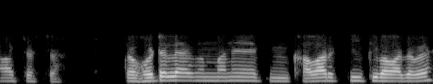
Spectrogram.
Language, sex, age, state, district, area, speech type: Bengali, male, 18-30, West Bengal, Birbhum, urban, conversation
